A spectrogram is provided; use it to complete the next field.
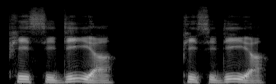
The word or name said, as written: Pisidia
